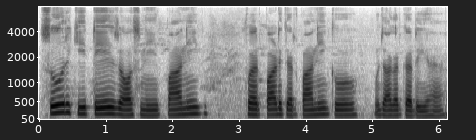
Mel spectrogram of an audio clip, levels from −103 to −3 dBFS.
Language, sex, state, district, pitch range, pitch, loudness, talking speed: Hindi, male, Jharkhand, Garhwa, 135-160 Hz, 145 Hz, -16 LUFS, 135 wpm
